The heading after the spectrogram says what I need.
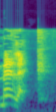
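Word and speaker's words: מלך: Okay, this is our good old friend Melech, a king. Melech, Mem Segol, Lamed Segol, final cough with the, oh heck, I can't remember what that is. Anyway, Melech, king.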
